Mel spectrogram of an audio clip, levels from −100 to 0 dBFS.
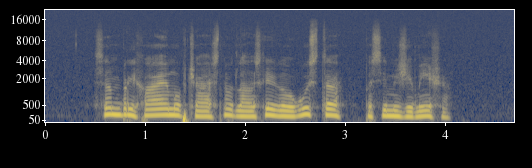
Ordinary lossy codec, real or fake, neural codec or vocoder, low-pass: none; real; none; none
